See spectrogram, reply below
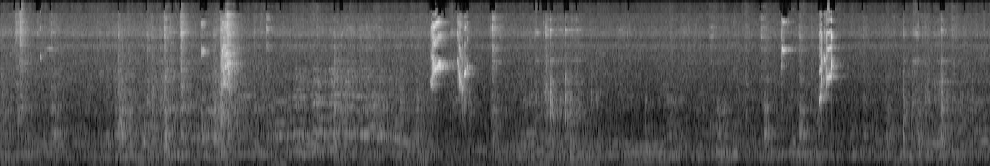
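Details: Lutino lovebird chirping in the morning: sharp, high, scratchy chirps come singly or in quick pairs every two to four seconds over a steady low hum.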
